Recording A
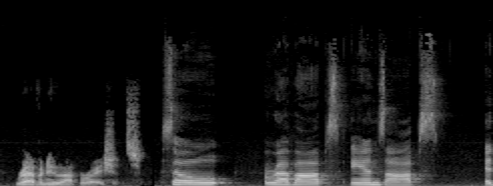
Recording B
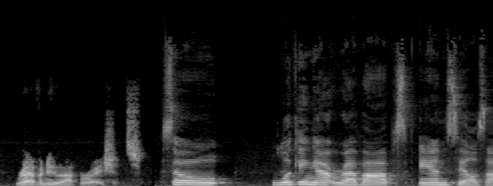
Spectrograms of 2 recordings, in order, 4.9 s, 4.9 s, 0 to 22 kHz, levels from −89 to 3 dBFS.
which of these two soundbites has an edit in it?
A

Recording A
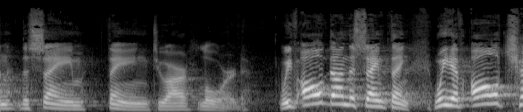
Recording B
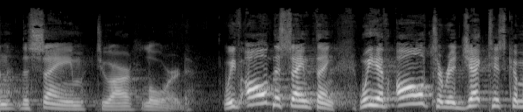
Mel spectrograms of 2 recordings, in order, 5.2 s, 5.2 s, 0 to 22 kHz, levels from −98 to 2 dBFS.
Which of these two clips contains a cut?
B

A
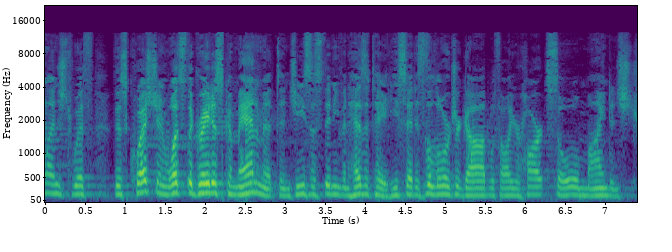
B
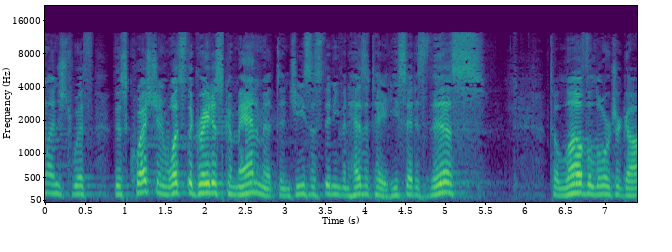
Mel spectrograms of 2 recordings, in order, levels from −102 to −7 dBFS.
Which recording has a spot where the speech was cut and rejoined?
A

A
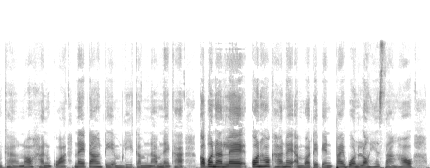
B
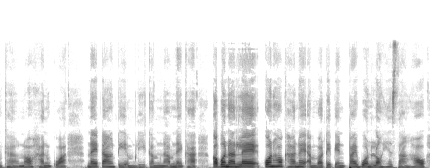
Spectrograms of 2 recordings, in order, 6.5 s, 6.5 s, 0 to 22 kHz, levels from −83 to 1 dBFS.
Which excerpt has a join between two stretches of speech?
A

